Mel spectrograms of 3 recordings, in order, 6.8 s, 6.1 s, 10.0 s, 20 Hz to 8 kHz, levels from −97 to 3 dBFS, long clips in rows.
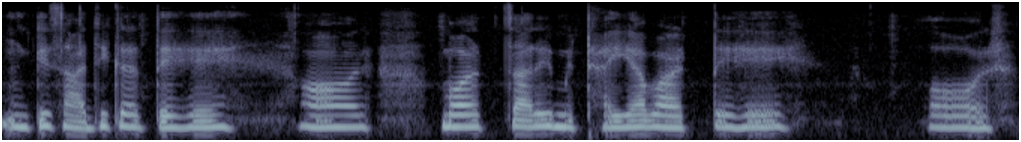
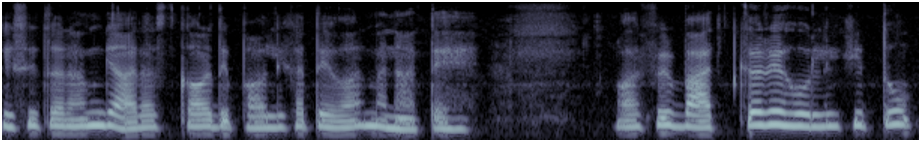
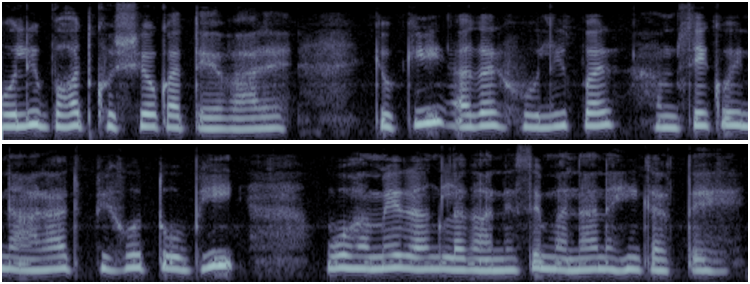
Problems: none marked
